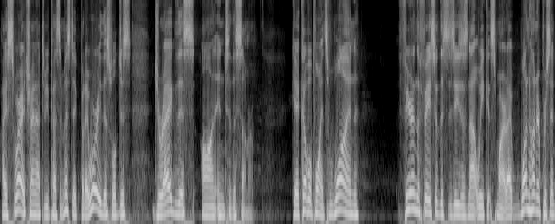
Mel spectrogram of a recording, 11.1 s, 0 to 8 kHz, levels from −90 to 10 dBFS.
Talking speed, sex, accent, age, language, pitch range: 210 wpm, male, American, 30-49, English, 120-155 Hz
